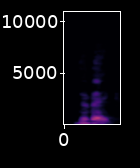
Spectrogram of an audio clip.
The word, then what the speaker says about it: Vivek: it again for me Vivek yep the the way I get people to remember it is it's the vacant rhymes with heartache like the one you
